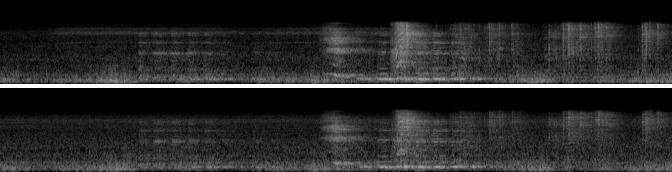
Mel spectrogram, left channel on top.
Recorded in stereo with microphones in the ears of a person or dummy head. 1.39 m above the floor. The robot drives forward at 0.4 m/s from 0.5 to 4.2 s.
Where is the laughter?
35° left (ahead or behind), 2.5 m; by 4.9 s 25° left (ahead or behind), 3.5 m.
